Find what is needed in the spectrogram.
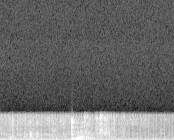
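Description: A low steady hum with a few faint clicks early on and a soft sound about a second in.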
